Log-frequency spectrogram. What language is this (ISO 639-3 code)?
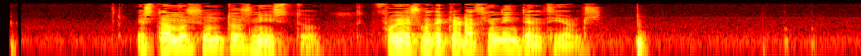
glg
